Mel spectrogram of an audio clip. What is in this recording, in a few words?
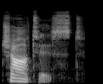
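"chartist", British English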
